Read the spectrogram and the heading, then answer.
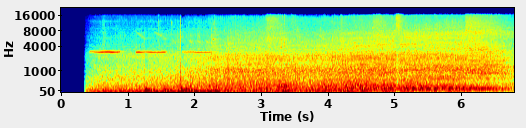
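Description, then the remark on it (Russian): Steady street traffic rumbles at a crowded bus stop by the Deglovsky bridge, heavy vehicles and a bus idling and passing, with a few short high electronic beeps early on and no talking. “На остановке у Дегловского моста толпится народ.”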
